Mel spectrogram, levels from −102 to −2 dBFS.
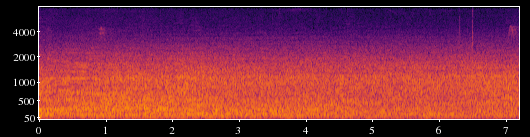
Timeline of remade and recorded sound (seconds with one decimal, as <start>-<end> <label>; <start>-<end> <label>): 0.0-0.9 remade; 0.9-7.2 recorded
